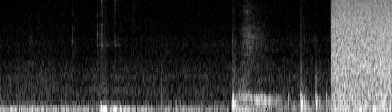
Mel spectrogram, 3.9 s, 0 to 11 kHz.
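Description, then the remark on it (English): A few quiet clicks and knob fiddling as a radio is turned on and tuned from the far left of the dial at 88.1, then a sudden burst of loud, steady radio static that fills the last second and continues without letting up. “There's the static.”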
